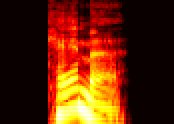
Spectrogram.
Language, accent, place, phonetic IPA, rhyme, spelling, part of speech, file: German, Germany, Berlin, [ˈkɛːmə], -ɛːmə, käme, verb, De-käme.ogg
- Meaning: first/third-person singular subjunctive II of kommen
